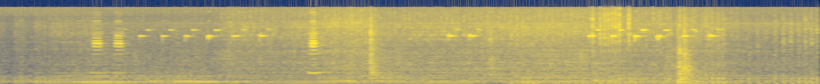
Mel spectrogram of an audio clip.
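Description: A small bird chirps.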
